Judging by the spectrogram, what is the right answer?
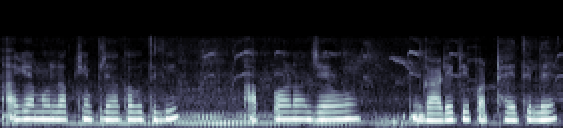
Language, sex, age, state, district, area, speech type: Odia, female, 30-45, Odisha, Kendrapara, urban, spontaneous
